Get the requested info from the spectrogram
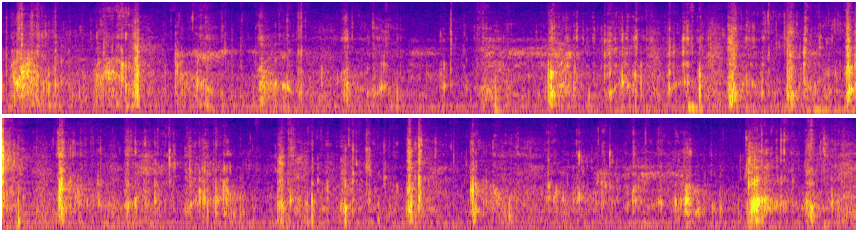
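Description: A Doberman eating raw meat and fruit close to the microphone: irregular short chewing, licking and mouth clicks, a few of them louder about four and six seconds in.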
